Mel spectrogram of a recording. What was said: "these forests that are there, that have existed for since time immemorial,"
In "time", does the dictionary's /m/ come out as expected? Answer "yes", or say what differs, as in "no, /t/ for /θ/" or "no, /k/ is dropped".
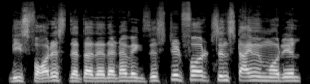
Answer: no, /m/ is dropped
